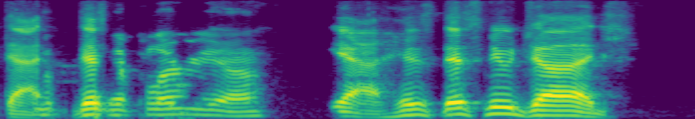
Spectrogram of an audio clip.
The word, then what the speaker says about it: Hippler: Hippler, yeah.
